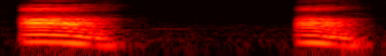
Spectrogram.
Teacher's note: तो हमारा जिनमें क्या हो, मुख जो है पूरी अच्छी तरीके से खुल जाए, उन्हें हम क्या कहेंगे, संवृत्तित स्वर कहते हैं। जैसे आ बोलिए, आ, मुंह पूरा खुल जा रहा है ना, तो उन्हें क्या कहेंगे, वितरित स्वर।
